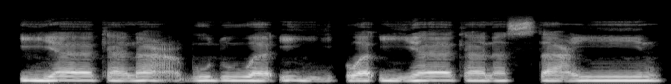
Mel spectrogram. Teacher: di antara kesalahan pada ayat ini adalah meniadakan tanda tasdid di kata iyyaka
